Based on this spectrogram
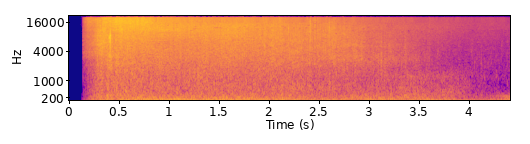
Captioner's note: fire burning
